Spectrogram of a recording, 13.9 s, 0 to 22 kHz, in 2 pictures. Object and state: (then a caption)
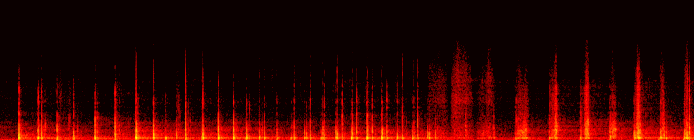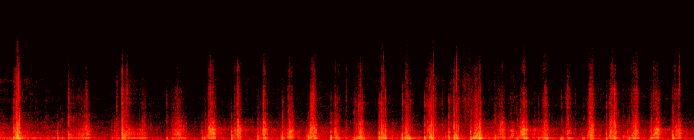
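Paperback book page edges. Fingernails tap along the side edges of the pages and the cover of a paperback book held flat above the microphone, the book a solid paper block. A rapid, steady series of short, dry taps with a papery click and a faint hollow tone around 400 Hz, each dying away almost instantly.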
